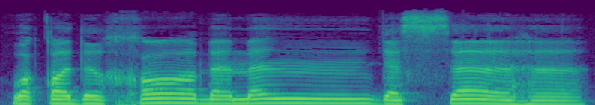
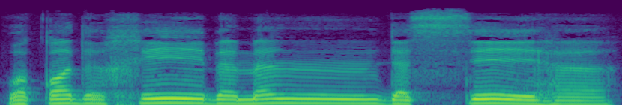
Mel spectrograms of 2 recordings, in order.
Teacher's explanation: این کلمه به طور خاص اون الف وسطش اماله می شود · Shown in: second take · به این صورت، و قد خیب من دسیها.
